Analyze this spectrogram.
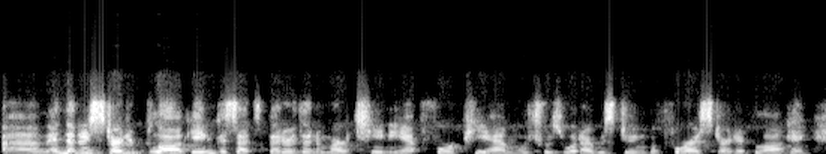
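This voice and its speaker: This is a woman with a Canadian accent in an ordinary speaking voice. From Canada. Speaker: ed tech consultant. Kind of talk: panel discussion.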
